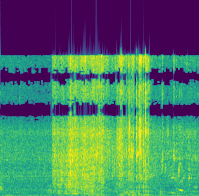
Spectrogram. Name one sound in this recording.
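Water splashes as a net is lifted.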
